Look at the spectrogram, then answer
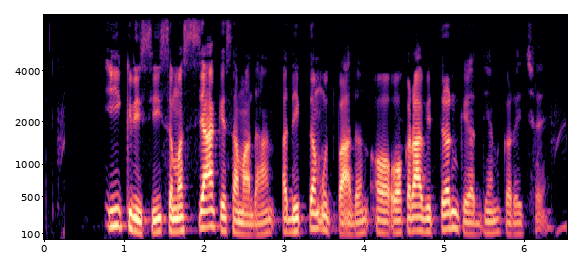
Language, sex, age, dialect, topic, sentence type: Maithili, male, 18-24, Eastern / Thethi, banking, statement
